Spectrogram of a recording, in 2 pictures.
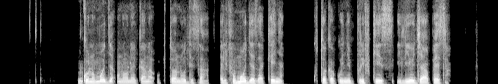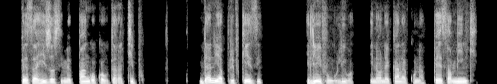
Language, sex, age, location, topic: Swahili, male, 25-35, Nakuru, finance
